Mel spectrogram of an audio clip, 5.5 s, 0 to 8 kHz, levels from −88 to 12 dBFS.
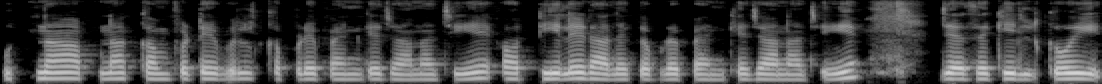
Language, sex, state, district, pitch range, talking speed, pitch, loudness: Hindi, female, Uttarakhand, Uttarkashi, 185-205 Hz, 205 wpm, 195 Hz, -16 LUFS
